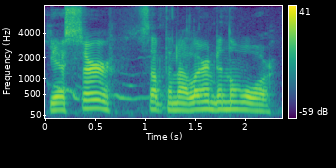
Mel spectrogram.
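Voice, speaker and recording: Polite american cowboy, war vet in a western radio drama, slightly high voice, bit hesitant. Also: male voice, fairly even intonation, moderate pace, sharp tone.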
